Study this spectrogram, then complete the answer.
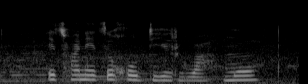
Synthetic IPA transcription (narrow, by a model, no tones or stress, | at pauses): ɪt͡sʰwanet͡sɪχʊdiriwamo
